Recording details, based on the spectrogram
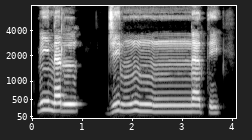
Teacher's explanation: জিমের উচ্চারণ জিহবার মধ্যখান একটু শক্ত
